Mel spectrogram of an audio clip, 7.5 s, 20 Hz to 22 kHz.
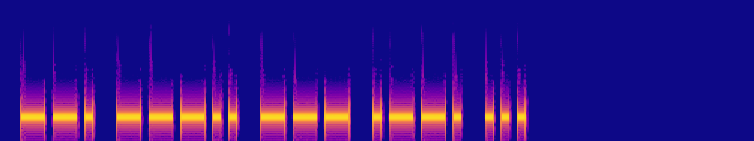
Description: Morse code, heard as a keyed tone, about 15 wpm, 700 Hz. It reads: G8OPS
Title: DXCC-100 Call Signs - 5 Characters - Repeated 2x - 15wpm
